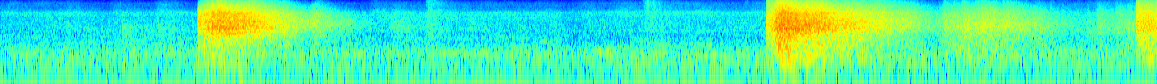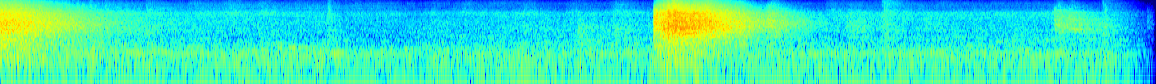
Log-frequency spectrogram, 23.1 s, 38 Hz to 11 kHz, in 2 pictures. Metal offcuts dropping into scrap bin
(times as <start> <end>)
2.0 3.4, 7.7 12.6, 18.1 19.5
